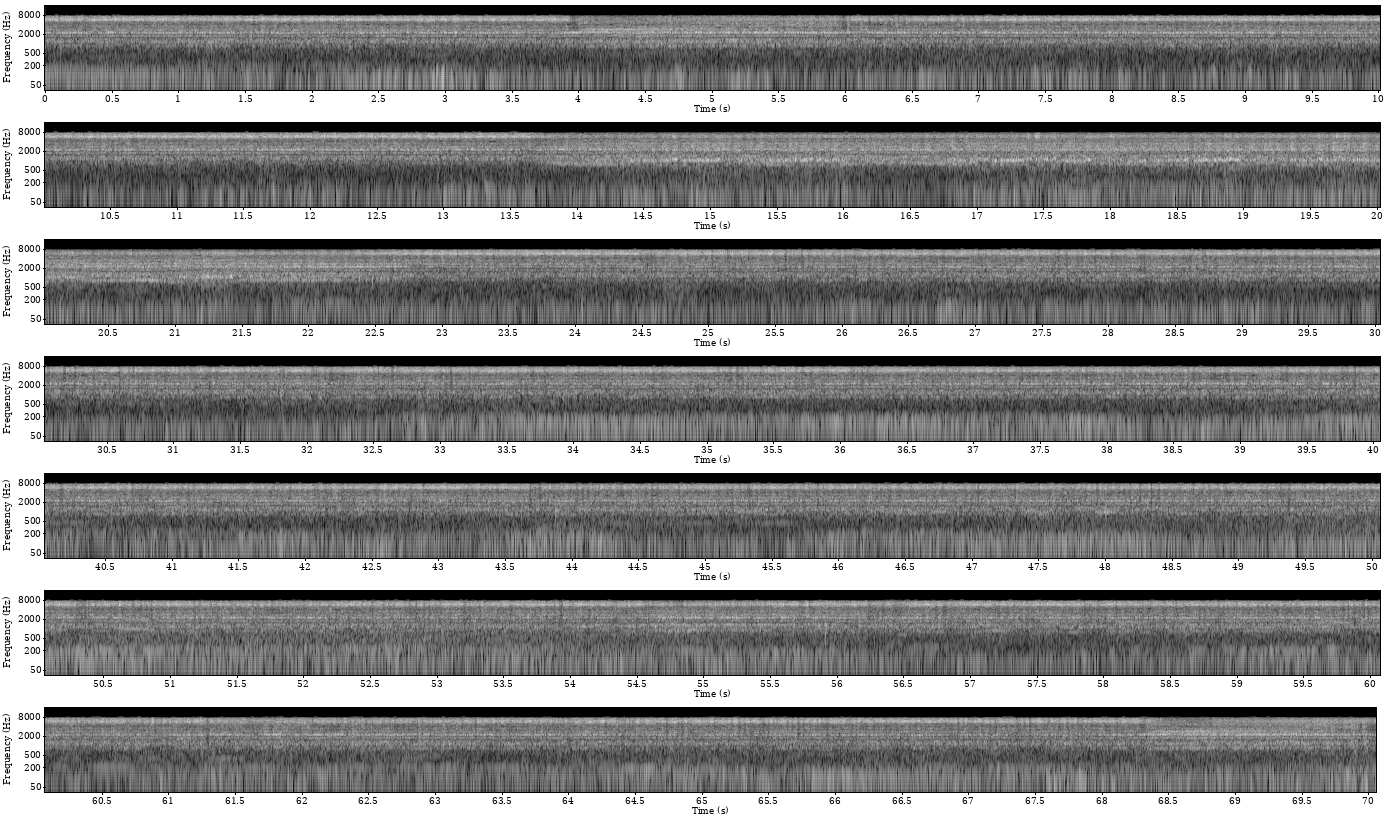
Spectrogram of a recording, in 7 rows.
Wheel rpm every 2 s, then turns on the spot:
110, 120, 110, 110, 120, 110, 110, 110, 110, 110, 120, 120, 110, 110, 110, 120, 110, 110, 110, 110, 110, 110, 110, 120, 120, 110, 110, 120, 110, 110, 110, 120, 120, 110, 110.
none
